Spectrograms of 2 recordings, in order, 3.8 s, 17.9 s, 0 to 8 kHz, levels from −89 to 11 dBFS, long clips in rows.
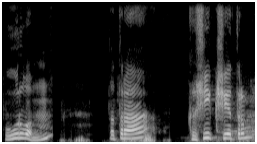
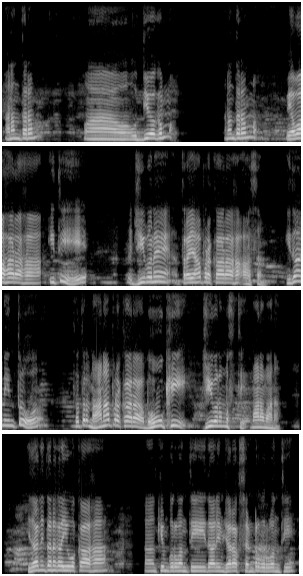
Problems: continuous background conversations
